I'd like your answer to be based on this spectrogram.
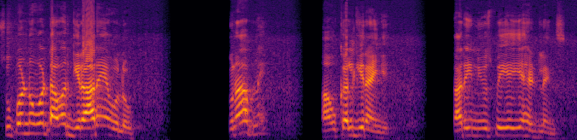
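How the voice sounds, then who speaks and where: Man teaching accounts, high voice, chatty lecture, asks and answers his own questions, mixes in english. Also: animated, fast talker, fairly bright tone. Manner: mixes English phrases into Hindi; calls students "beta" affectionately. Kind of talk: classroom lecture.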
